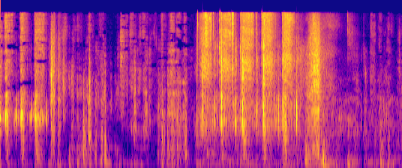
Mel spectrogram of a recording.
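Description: Glass cleaner being sprayed and wiped on a Jeep's window glass: a run of short scraping, rubbing strokes, with a cluster of louder, hissing strokes in the middle.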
